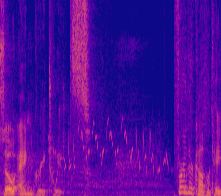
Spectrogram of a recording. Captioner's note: twittering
